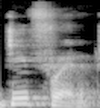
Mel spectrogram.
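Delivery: "ডিফারেন্ট" in two syllables, DIF-rent; correct pronunciation. Shown as a demonstration. Teacher models for viewers, "ডিফারেন্ট" as DIF-rent. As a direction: drop the middle vowel of "ডিফারেন্ট". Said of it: "remove হয়ে থাকে".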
